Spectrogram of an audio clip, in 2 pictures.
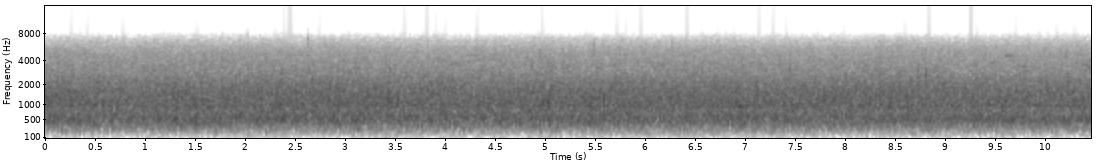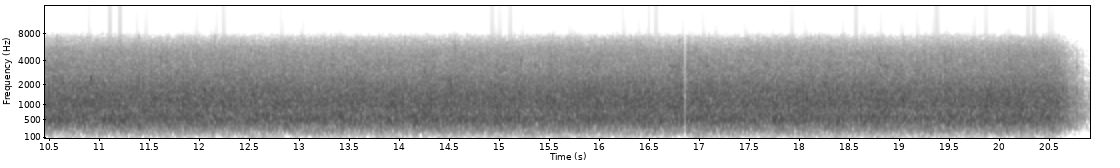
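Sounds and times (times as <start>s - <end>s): water streaming and splashing: 0.0s - 20.9s.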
